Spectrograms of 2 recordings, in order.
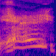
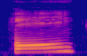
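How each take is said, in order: First: It is said loudly and angrily. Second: It is said softly and calmly.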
